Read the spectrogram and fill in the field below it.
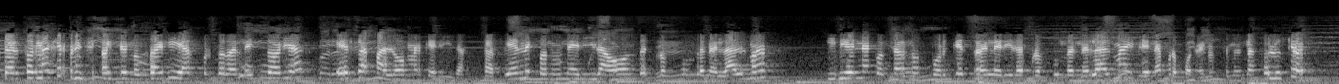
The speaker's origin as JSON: {"language": "Spanish", "country": "Mexico", "said": "las mexicanas y los mexicanos sabemos vivir el desamor y el amor con mucha dignidad"}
